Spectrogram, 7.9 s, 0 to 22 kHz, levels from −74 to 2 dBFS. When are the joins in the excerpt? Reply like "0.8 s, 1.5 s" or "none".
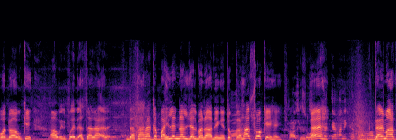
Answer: none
